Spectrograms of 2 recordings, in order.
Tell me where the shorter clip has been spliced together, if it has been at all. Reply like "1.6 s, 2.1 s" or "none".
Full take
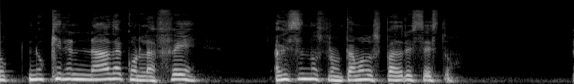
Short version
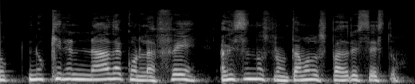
2.1 s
